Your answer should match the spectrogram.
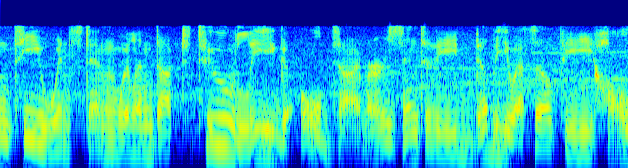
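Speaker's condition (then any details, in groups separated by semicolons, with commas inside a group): No condition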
